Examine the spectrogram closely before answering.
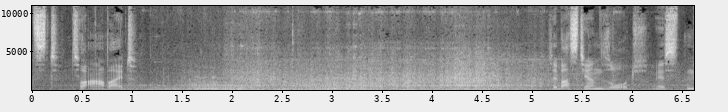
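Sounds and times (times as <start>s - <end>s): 
speech: 0.0s - 1.7s, 5.2s - 6.6s
old tram clattering past: 0.3s - 6.6s
old tram rattling wheel noise: 0.4s - 6.6s.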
